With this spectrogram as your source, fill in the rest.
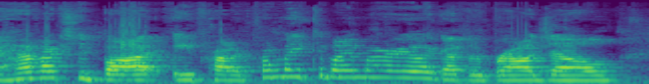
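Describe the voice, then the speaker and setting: Noticeable background noise surrounds this recording. A woman speaks at a high pitch. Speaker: beauty vlogger. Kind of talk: product unboxing review. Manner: fast.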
